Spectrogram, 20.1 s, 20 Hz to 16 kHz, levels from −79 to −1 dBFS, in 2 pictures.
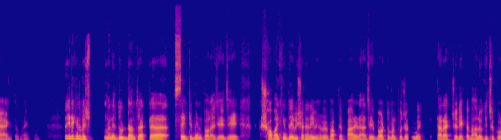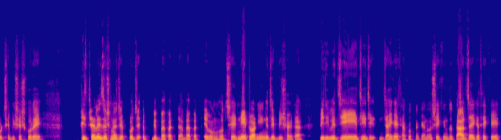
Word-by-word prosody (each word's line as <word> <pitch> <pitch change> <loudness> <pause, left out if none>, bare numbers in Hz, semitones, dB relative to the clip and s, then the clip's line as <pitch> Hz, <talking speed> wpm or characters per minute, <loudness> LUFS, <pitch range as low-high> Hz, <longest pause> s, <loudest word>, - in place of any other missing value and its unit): একদম, - - -19
একদম। - - -30 0.5
তো - - -19
এটা 255 - +6
কিন্তু 255 0 +2
বেশ 225 - 0 0.4
মানে 155 -1 +2
দুর্দান্ত 185 0 +4
একটা 170 -2 0 0.5
সেন্টিমেন্ট 150 -5 0
বলা 80 -3 -1
যায়। 85 +1 -1
যে 100 - -2 0.7
সবাই 150 +6 +3
কিন্তু 170 0 0
এই 150 - +2
বিষয়টা 150 +1 -1
নিয়ে 135 -2 0
এভাবে 130 +2 -3
ভাবতে 110 +1 -2
পারে 130 +2 +2
না। - - -2
যে 95 - -1
বর্তমান 115 +4 -1
প্রজন্মে 115 -1 -5 0.3
তারা 105 0 +2
অ্যাকচুয়ালি 110 0 -2
একটা 110 - -2
ভালো 95 +2 0
কিছু 105 - -5
করছে। 90 -1 -3
বিশেষ - - -4
করে 110 -1 +3 0.9
ডিজিটালাইজেশন 140 +4 +5
এর 135 - 0
যে 125 - +2
প্রজে 105 -4 0 0.3
ব্যা - - +2
ব্যাপারটা - - -2
ব্যাপার - - -1 0.2
এবং 105 0 -1
হচ্ছে 110 +1 -4 0.2
নেটওয়ার্কিং 130 +1 +5
এর - - -5
যে 100 - +3
বিষয়টা। 90 -2 -2 0.4
পৃথিবীর 120 -2 +3
যে 105 +1 +7 0.3
যে 105 - 0
যে - - -3 0.3
জায়গায় 110 +3 +2
থাকুক 110 +1 -5
না - - -7
কেনো। 90 +2 -7
সে 110 - 0
কিন্তু 115 +2 -6
তার - - +8
জায়গা 140 0 +2
থেকে 125 - -1
120 Hz, 175 wpm, -24 LUFS, 110-140 Hz, 0.9 s, তার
